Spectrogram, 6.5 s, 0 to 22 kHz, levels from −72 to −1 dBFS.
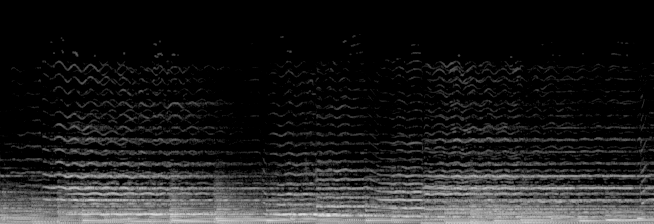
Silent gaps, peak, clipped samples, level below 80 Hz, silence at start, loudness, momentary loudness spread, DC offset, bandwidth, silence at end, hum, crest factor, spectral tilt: none; -4 dBFS; under 0.1%; -40 dBFS; 0 s; -17 LUFS; 4 LU; under 0.1%; 17.5 kHz; 0 s; none; 14 dB; -4.5 dB/octave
